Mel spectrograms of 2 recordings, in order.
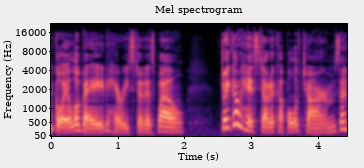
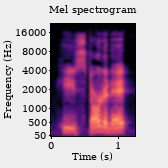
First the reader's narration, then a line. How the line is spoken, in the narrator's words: muttered Goyle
